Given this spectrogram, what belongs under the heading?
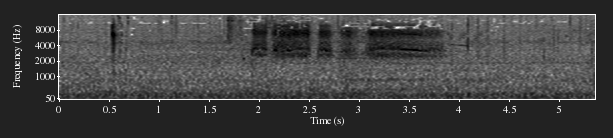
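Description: A bird calls in the fantasy game Baldur's Gate 3, giving a short chirping trill over a low steady ambient hum with faint insect-like texture.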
